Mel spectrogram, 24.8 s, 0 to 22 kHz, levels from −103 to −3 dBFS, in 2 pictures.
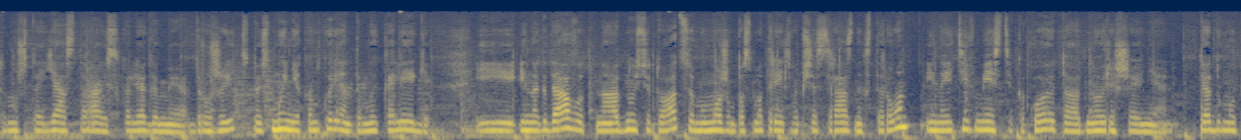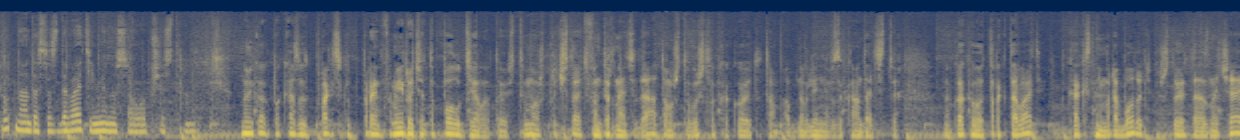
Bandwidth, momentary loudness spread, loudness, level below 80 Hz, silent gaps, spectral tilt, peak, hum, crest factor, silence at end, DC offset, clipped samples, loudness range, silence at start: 16.5 kHz; 9 LU; -24 LUFS; -42 dBFS; none; -5.5 dB/octave; -4 dBFS; none; 20 dB; 0 s; under 0.1%; under 0.1%; 5 LU; 0 s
